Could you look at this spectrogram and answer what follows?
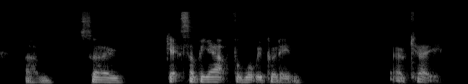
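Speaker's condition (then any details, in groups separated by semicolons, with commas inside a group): No condition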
